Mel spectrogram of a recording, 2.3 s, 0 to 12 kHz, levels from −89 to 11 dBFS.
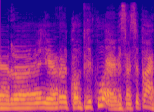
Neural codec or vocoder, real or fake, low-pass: codec, 44.1 kHz, 1.7 kbps, Pupu-Codec; fake; 10.8 kHz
